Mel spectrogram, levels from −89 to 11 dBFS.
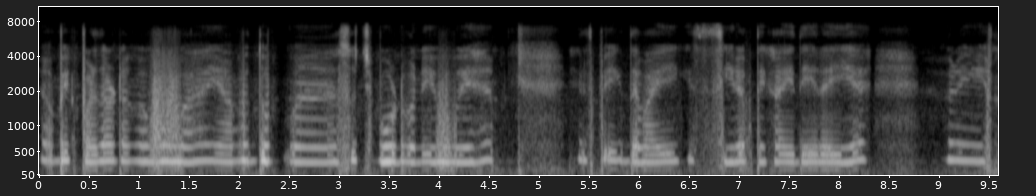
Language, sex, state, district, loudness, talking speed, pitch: Hindi, female, Uttarakhand, Uttarkashi, -26 LUFS, 170 wpm, 295 Hz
